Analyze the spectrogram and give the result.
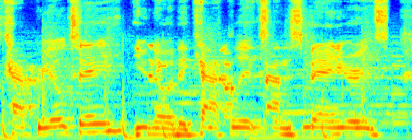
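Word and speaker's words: capirote: outside of the KKK, I believe it's pronounced Capriote, you know, the Catholics and the Spaniards wore these hoods as well in unison and brotherhood.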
